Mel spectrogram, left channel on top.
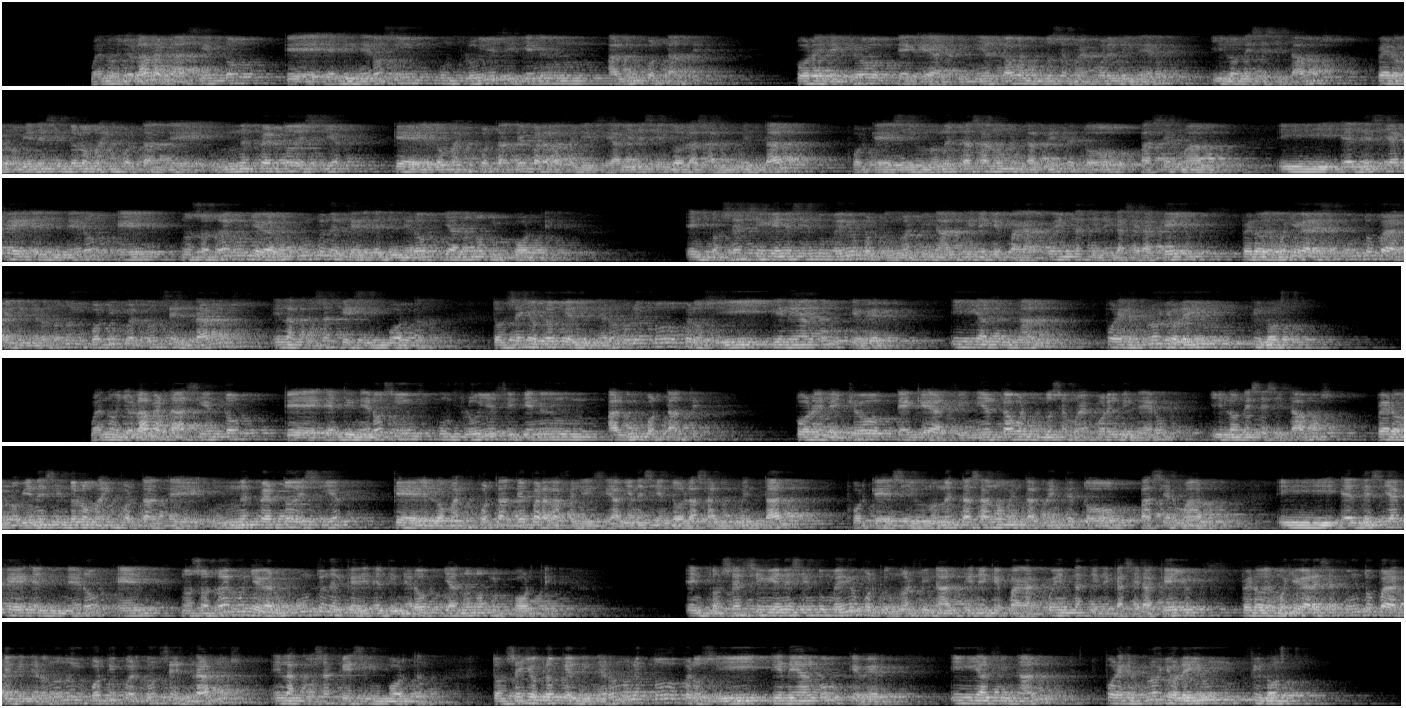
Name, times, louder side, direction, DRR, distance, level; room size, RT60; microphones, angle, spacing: voice 1, 0.9-2.4 2.8-7.0 7.9-11.6 12.1-13.3 13.8-17.4 17.9-22.0 22.5-26.2 26.8-29.5 29.8-33.5 34.9-44.4 44.7-46.3 47.0-50.9 51.5-52.6 53.1-54.9, right 2 dB, 35° right, 1 dB, 4.7 m, -21 dB
28.0 x 24.5 x 7.0 m, 1.3 s
head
